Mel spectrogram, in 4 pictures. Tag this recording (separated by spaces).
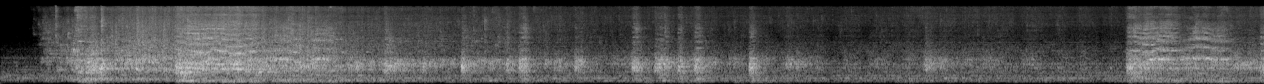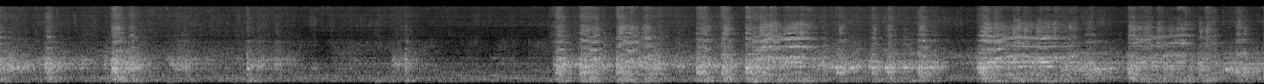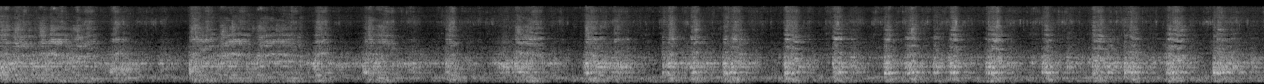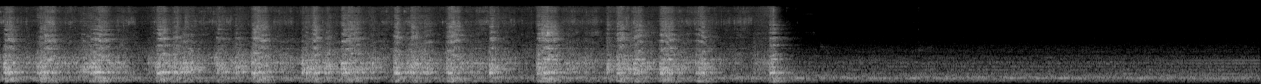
bowl flush old toilet water WC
